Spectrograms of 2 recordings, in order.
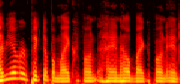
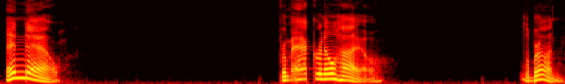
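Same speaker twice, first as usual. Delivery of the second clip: big booming arena intro, higher and louder; arena announcer; 4 semitones higher, 4 dB louder, slower than usual. Pretend. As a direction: stretch it out like a stadium announcer. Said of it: "when they make the big announcement".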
